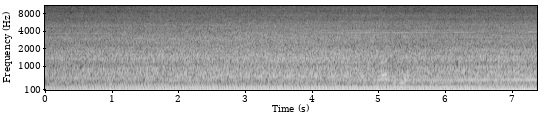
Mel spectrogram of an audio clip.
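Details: 1993 Tofaş Doğan SL 1.6, 81,575 km, after crank bearing replacement for knocking from running low on oil: smooth steady idle, even hum, no bottom-end knocking; sounds healthy.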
